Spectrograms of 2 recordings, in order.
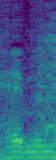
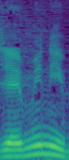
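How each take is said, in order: First: The G is a breathy, aspirated h sound. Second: The G is an English-style j sound. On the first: It is the local Extremaduran way of saying it. "con la G tan aspirada que tenemos aquí en Extremadura" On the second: It is the international way of saying it. "Suena muy internacional Gemini"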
